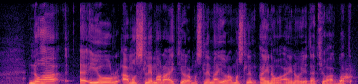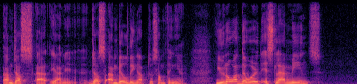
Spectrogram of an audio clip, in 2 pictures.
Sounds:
Speech

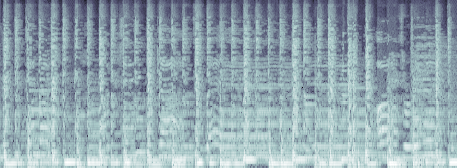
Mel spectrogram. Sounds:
Music

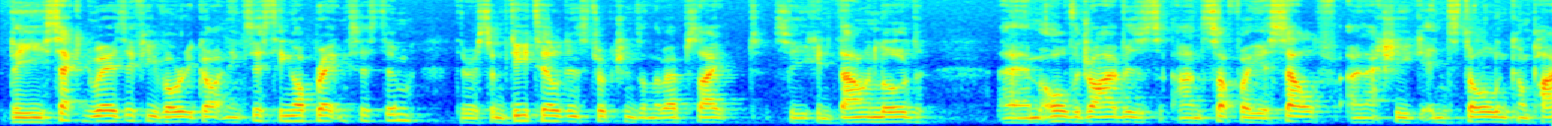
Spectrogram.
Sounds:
Speech

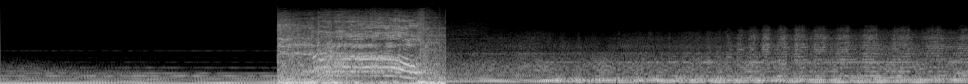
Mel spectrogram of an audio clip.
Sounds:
Music

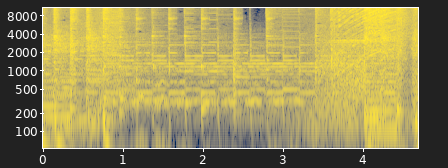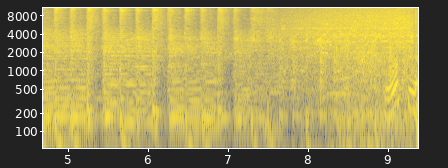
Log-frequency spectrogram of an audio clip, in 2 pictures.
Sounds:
Music, Speech

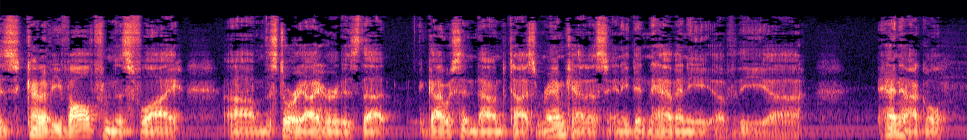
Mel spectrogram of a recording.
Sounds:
Speech

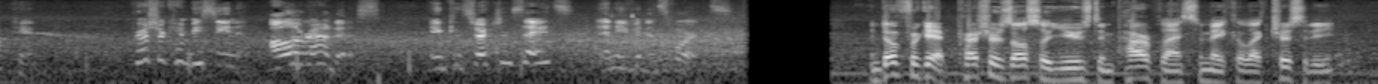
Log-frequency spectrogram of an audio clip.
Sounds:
Speech

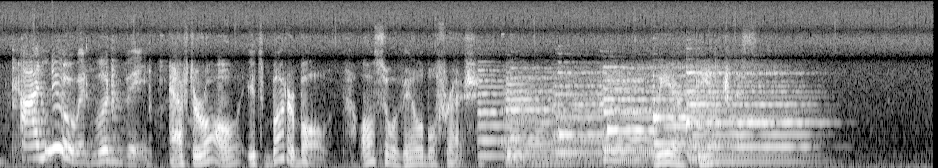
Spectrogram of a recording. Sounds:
Music, Speech

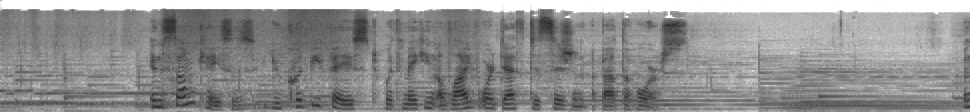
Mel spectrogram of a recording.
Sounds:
Music, Speech

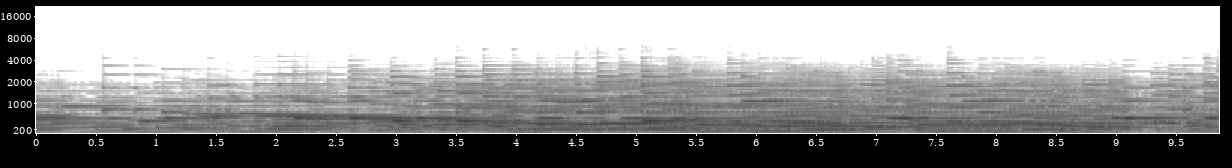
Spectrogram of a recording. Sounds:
Music, Independent music, Tender music

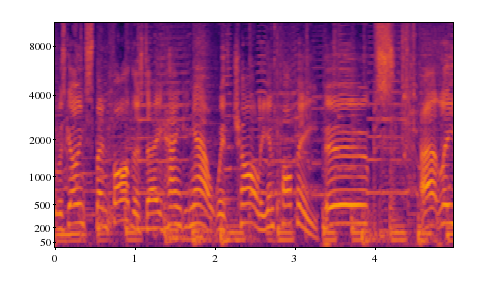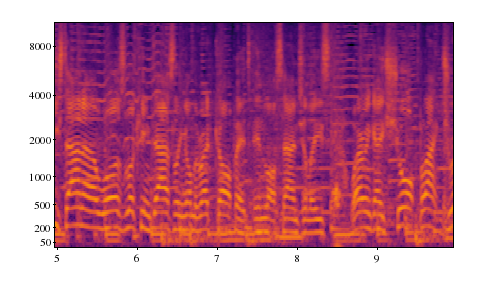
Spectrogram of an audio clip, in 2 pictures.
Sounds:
Speech, Music

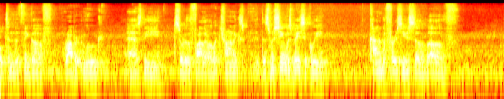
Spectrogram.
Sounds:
Speech

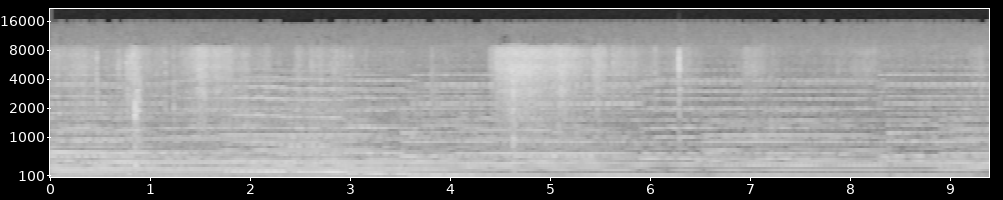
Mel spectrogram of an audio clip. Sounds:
Music

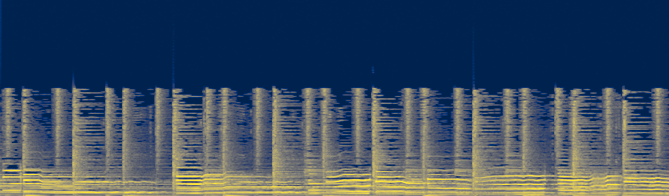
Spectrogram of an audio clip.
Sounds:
Steel guitar, Music, Guitar, Musical instrument, Country

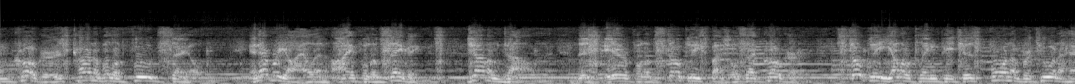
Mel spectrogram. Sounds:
Speech, Music

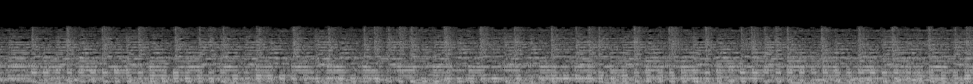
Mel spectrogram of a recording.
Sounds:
Theme music, Music

